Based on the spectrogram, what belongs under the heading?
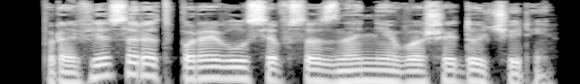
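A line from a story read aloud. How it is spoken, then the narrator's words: Plain. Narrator (Russian): ответила она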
